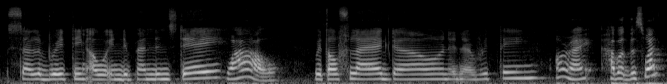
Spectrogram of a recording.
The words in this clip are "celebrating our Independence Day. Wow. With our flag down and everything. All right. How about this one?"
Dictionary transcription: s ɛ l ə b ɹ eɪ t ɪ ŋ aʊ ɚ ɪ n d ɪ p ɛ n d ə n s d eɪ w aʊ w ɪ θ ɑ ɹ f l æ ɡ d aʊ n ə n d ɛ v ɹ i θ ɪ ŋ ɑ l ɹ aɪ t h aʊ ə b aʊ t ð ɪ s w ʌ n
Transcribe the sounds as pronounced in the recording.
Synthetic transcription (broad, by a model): s ɛ l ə b ɹ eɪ t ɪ ŋ aʊ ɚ ɪ n d ɪ p ɛ n d ə n s d eɪ w aʊ w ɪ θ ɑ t f l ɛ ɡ d aʊ n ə n ɛ v ɹ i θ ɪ ŋ ɑ l ɹ aɪ t h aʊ ə b aʊ t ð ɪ s w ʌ n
